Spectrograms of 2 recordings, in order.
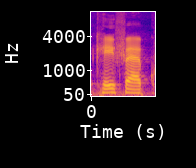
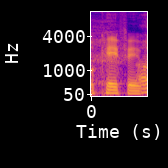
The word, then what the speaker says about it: kayfabe: The kayfabe corner. – Don't... Well, I guess I'm bringing it back since you pronounced kayfabe incorrectly. – Oh, kayfabe.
